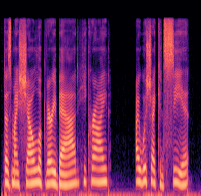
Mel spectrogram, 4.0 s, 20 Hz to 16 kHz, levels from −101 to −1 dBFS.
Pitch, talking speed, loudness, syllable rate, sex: 185 Hz, 210 wpm, -17 LUFS, 4.6 syllables/s, female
